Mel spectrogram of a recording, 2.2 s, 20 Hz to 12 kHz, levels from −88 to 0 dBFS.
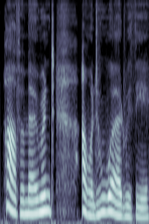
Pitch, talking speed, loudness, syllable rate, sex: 190 Hz, 240 wpm, -16 LUFS, 6.2 syllables/s, female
